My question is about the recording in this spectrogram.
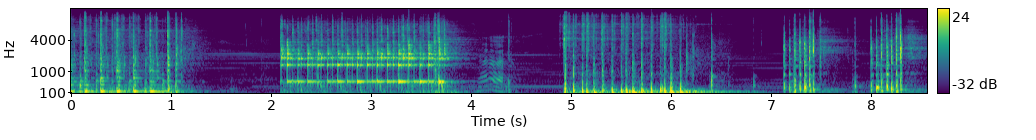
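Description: A Carnatic percussion ensemble of mrudangam, ghatam and tabla trading short rhythmic phrases. Each phrase is a second or two of rapid strokes, with brief pauses between them. One phrase carries a ringing pitched tone, and another has deep bass strokes.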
